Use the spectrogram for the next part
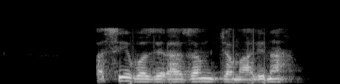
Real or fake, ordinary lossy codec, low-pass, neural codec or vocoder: fake; AAC, 32 kbps; 5.4 kHz; vocoder, 22.05 kHz, 80 mel bands, WaveNeXt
